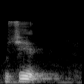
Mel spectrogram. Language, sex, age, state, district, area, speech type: Manipuri, male, 18-30, Manipur, Thoubal, rural, read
